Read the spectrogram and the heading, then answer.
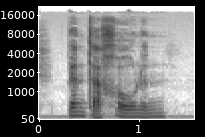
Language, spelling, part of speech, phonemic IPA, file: Dutch, pentagonen, noun, /ˈpɛntaɣonə(n)/, Nl-pentagonen.ogg
- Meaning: plural of pentagoon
